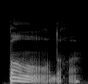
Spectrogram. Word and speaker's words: pendre: Okay, so nasal here, en, en. Pendre, pendre.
